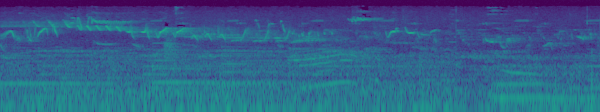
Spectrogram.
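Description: Birds chirping: many short, quick calls repeating over a steady background noise.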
